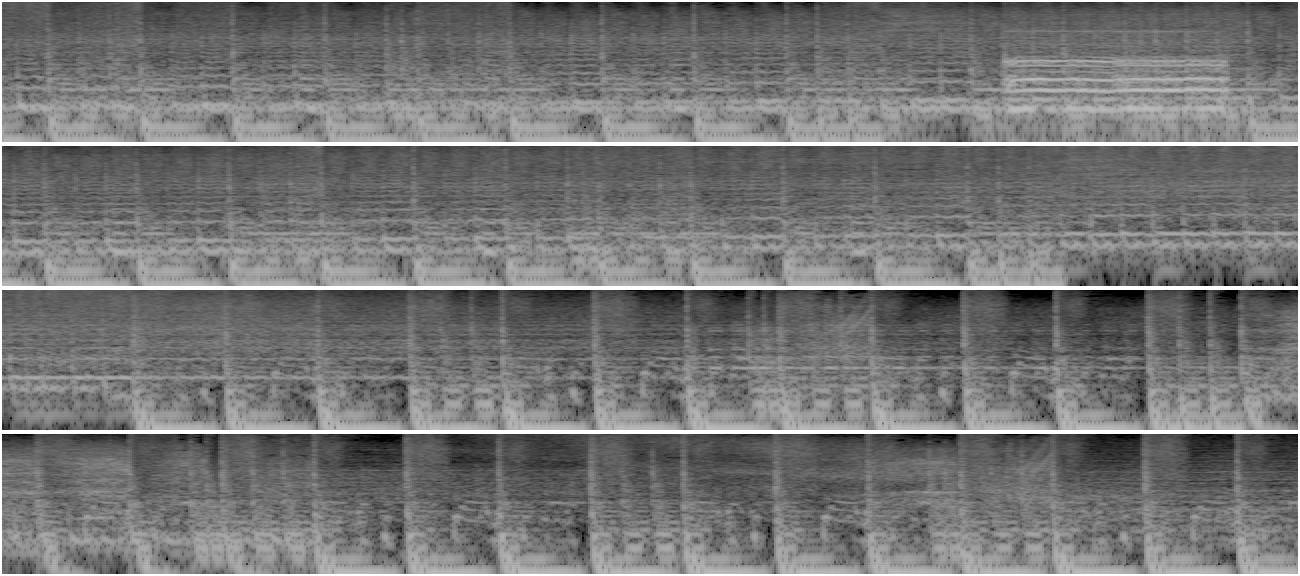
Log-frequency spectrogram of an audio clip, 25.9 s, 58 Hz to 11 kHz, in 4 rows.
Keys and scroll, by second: 4.3 z, 10.7 s, 18.2 s, 18.6 s, 22.5 s, 23.1 s.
